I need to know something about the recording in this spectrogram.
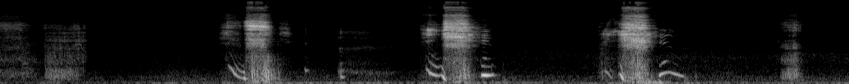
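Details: Person getting over a cold with runny, irritated nose: three forceful sneezes, each preceded by a rising gasp, with sniffs between; part of a prolonged sneezing attack.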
